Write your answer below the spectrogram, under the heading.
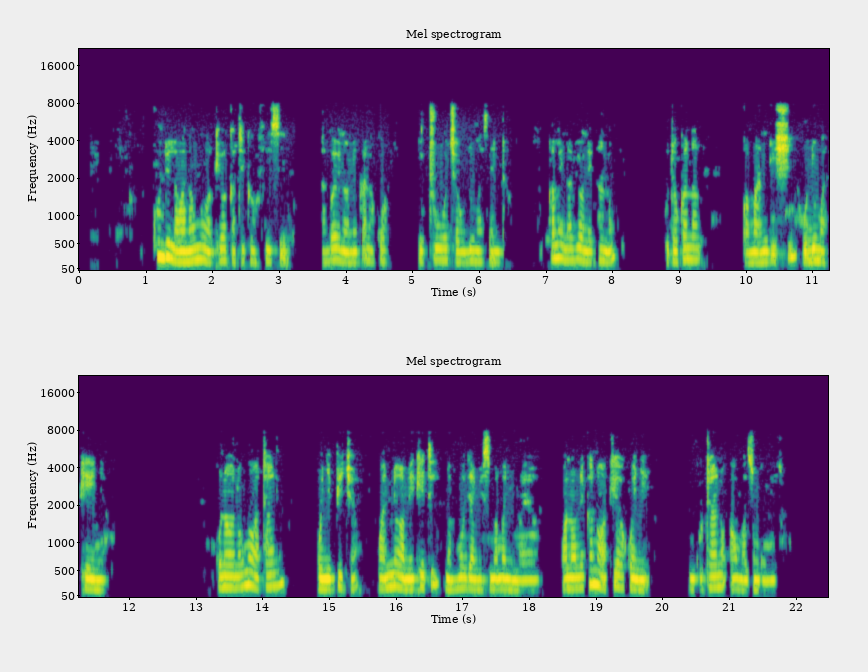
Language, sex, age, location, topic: Swahili, female, 18-24, Kisumu, government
